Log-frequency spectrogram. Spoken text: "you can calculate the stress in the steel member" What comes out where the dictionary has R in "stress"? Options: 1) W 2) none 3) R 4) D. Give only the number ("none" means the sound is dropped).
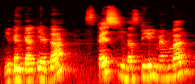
2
